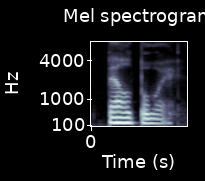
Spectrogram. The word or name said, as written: bellboy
